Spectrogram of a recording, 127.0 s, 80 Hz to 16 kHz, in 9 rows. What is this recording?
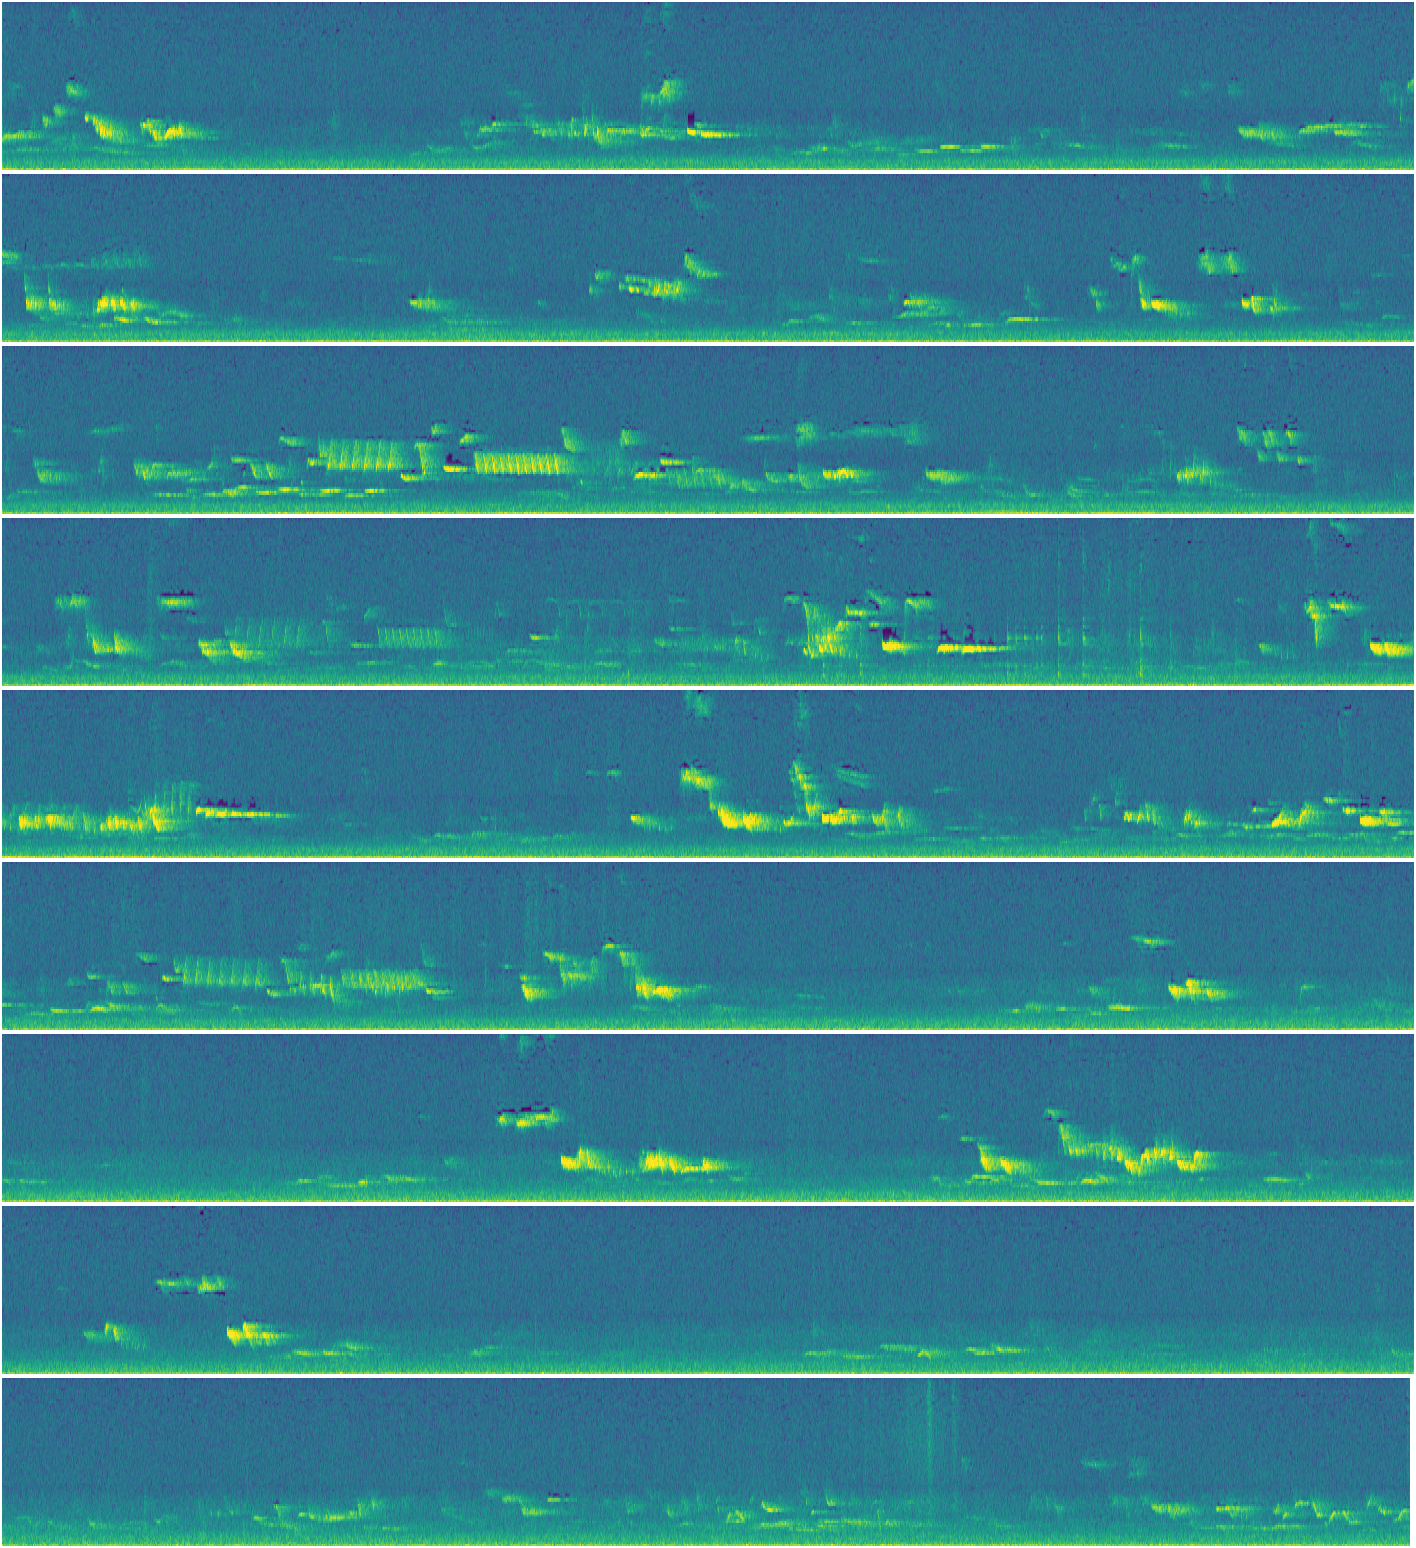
This recording was done in the "Eilenriede", a park in Hannover, which is more like a forest in the middle of the town. I was sitting on a bench, using the Soundman OKM II and a Sharp IM-DR 420 MD recorder. A bloke with a cycle can be heard, too.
